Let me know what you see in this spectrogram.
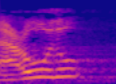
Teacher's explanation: الآن حنا لما يجي عندنا ألف معناته أنه هذا حرف مد، لأن الألف لا تكون للساكنة واللي قبل مفتوحة، أو واو أعوذ بالله مثلا، أعوذ، الآن الواو هذه ساكنة واللي قبلها مضموم، إذن هذا حرف مد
